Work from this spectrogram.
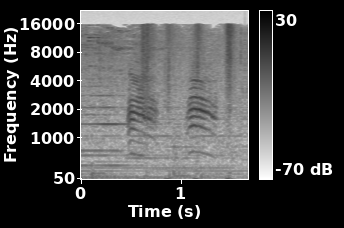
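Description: A bird caws twice in the video game Unravel, two clear harsh calls close by over a faint ambient game background.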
